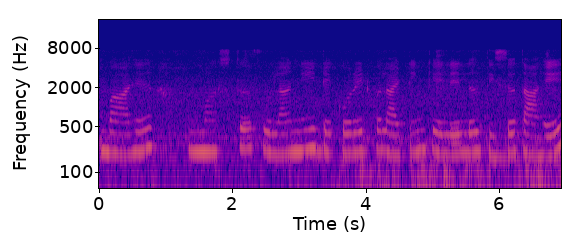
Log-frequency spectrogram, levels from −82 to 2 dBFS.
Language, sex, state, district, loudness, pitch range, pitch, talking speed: Marathi, female, Maharashtra, Sindhudurg, -45 LUFS, 195-215 Hz, 205 Hz, 70 wpm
